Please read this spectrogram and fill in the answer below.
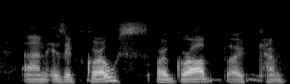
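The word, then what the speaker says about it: Groß: And is it Gross or Grob? I can't. How do you pronounce it? Yeah. Gross.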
